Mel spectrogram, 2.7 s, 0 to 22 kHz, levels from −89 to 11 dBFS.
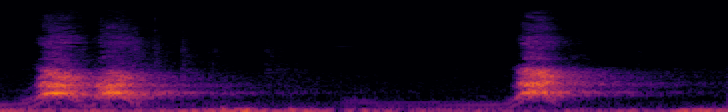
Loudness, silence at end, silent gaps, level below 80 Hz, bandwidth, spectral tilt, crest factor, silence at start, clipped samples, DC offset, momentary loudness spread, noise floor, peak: -28 LUFS; 0 s; none; -50 dBFS; 13 kHz; -4 dB/octave; 22 dB; 0 s; under 0.1%; under 0.1%; 21 LU; -55 dBFS; -10 dBFS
